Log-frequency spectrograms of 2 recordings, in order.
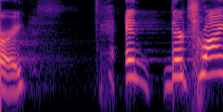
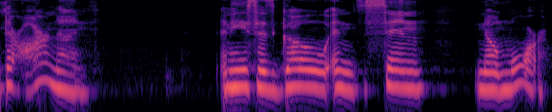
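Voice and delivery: soft, slow and tender; quiet gentle telling; hushed; 4 semitones lower, 10 dB quieter than usual. Retold or imitated. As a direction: say it gently like a verdict of mercy. Hushed retelling of scene.

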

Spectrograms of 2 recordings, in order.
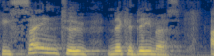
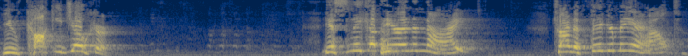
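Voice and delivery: Jesus rebuking; 7 semitones higher than usual. Acted. Jesus voiced rebuking Nicodemus.

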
